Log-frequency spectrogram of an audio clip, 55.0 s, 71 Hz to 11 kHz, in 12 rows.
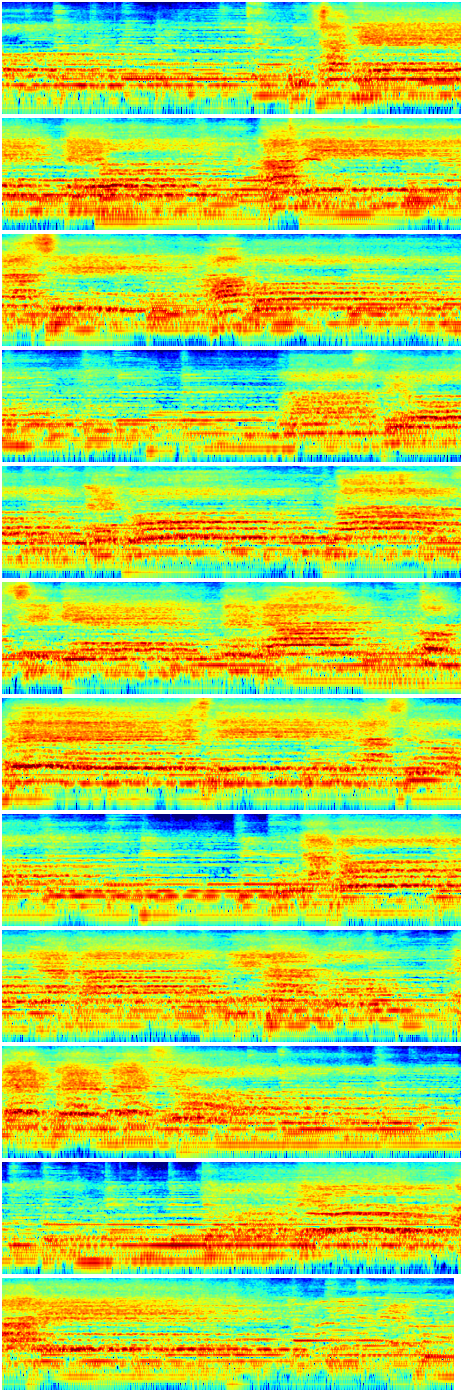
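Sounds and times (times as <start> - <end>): congregation singing: 0.0 - 55.0.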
